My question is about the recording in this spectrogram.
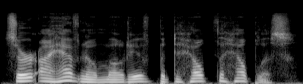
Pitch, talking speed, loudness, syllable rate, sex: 125 Hz, 200 wpm, -18 LUFS, 4.6 syllables/s, male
